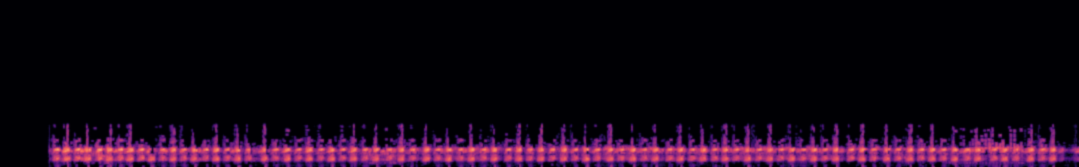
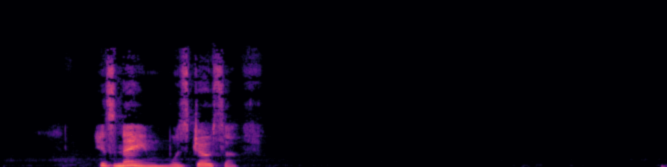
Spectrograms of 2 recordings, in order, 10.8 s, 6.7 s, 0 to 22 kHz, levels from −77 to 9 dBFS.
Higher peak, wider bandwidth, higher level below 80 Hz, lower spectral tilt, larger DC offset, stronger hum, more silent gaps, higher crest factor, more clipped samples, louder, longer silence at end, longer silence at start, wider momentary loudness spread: about the same, 0 dBFS vs -2 dBFS; second, 6 kHz vs 16 kHz; first, -60 dBFS vs -66 dBFS; second, 3.5 dB/octave vs -3 dB/octave; neither; neither; neither; second, 18 dB vs 24 dB; neither; first, -15 LUFS vs -20 LUFS; second, 0 s vs 4.1 s; second, 0.5 s vs 0.95 s; second, 4 LU vs 19 LU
